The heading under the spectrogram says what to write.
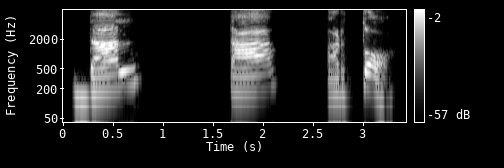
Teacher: তা উচ্চারণ তার করার সময় একই জায়গা থেকে, মানে জিহ্বার, জিহ্বার আগা সামনের উপরের দুই দাঁতের মাড়ির সাথে লাগবে।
